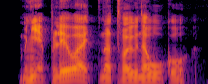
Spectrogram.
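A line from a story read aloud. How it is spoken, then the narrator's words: Barking. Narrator (Russian): рявкнул Гаспар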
